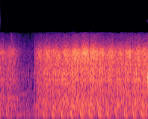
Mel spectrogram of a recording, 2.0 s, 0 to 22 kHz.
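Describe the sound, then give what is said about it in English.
A ship's gun fires on command at an approaching target about 1,500 yards away, in a rapid, steady automatic burst, a loud rattling stream of shots that briefly dips, then resumes and carries on without pause. No voices are heard. “Get on that gun, Mr. Hayes. When you see him, fire.”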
